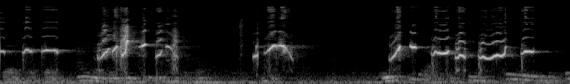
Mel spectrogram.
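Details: Cockatiel singing: a string of clear whistled notes that slide up and down, some held and wavering, with a faint low hum underneath.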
